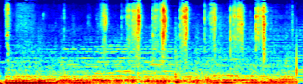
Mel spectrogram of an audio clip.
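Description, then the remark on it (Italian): A putty knife spreads a third coat of filler across a wall in a series of rasping scrapes, the strokes coming in quick, uneven succession with no voices. “Per far sì che il lavoro esca perfetto, diamo un'ulteriore terza passata.”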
